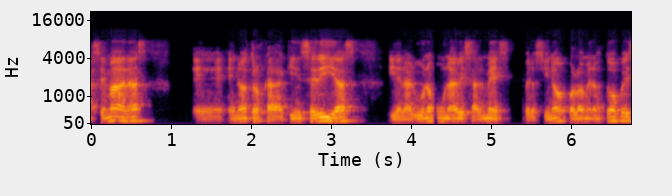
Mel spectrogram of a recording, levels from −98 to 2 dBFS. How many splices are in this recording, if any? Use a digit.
2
